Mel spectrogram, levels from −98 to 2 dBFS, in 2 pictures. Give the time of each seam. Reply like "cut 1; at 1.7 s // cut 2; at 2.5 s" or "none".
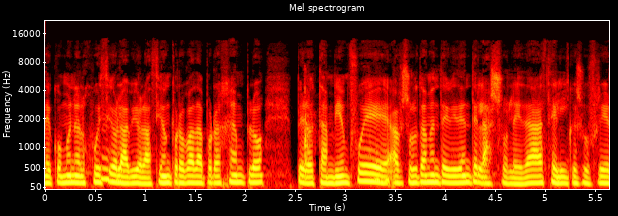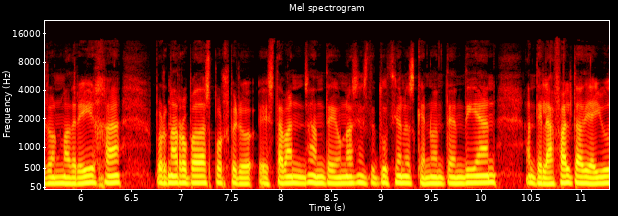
cut 1; at 1.3 s // cut 2; at 2.7 s // cut 3; at 5.2 s // cut 4; at 6.9 s // cut 5; at 7.5 s // cut 6; at 8.2 s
